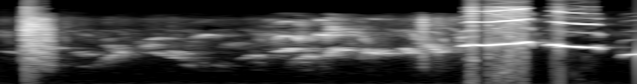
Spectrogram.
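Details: Backyard white-rumped shama (murai batu) singing during bird trapping; a harsh burst opens a run of quick warbled whistles, followed by loud, clear rising whistles and sharp chattering notes.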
